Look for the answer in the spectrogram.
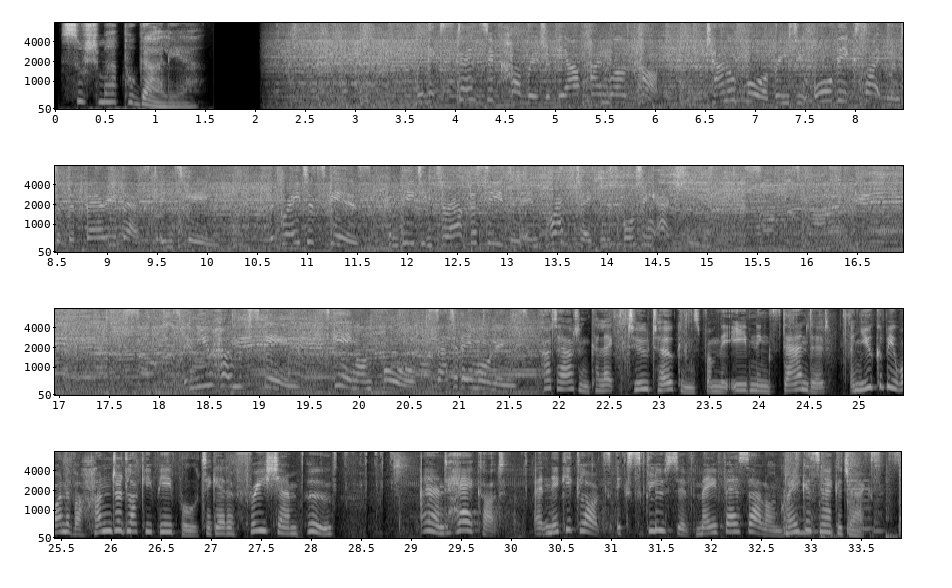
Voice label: eng coms promo

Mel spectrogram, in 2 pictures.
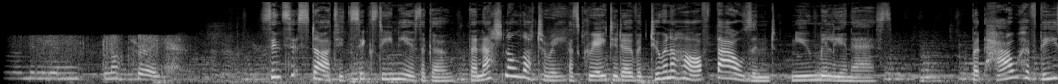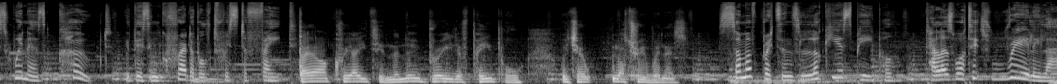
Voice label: narrative

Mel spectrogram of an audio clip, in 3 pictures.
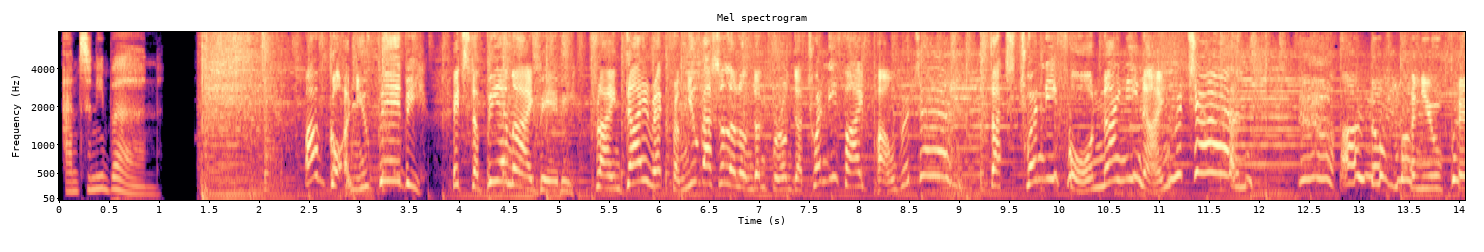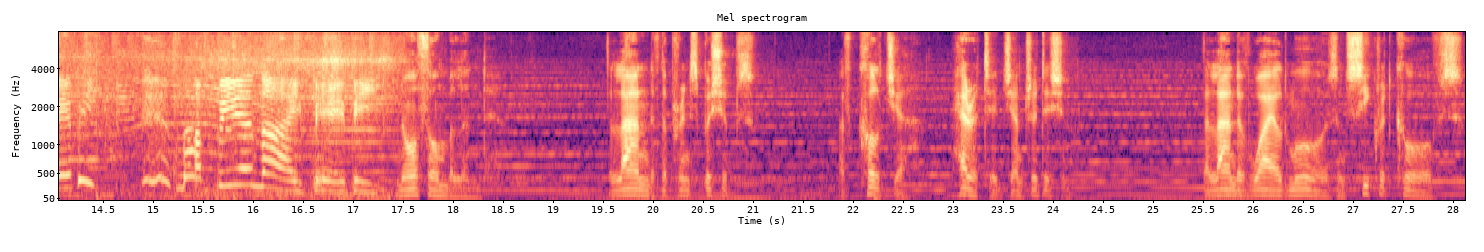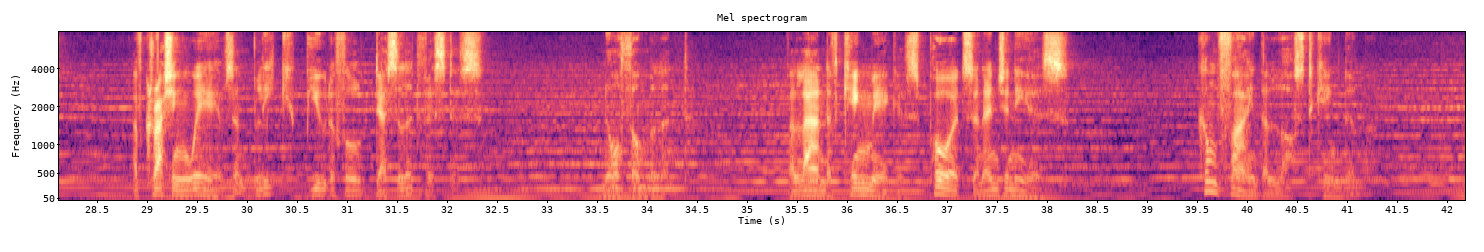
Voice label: northern

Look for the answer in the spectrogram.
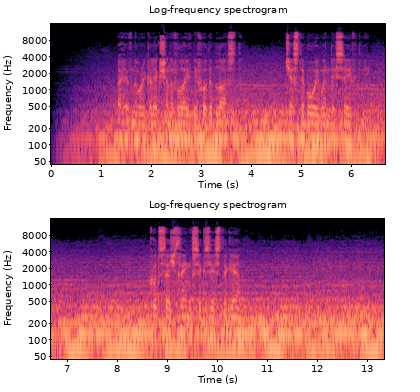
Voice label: vo english montage

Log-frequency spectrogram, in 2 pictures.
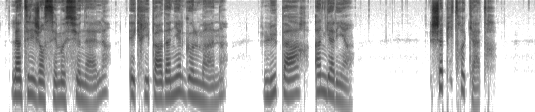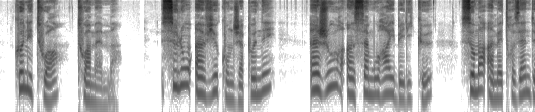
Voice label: Audio Book French

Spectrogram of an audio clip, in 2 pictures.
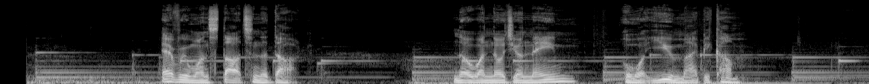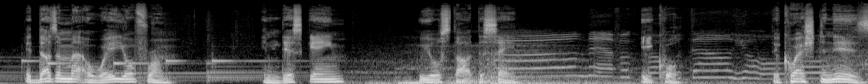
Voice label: commercial

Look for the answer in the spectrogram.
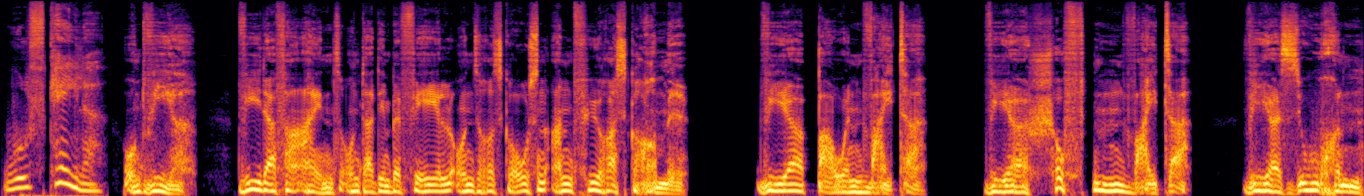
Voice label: german character

